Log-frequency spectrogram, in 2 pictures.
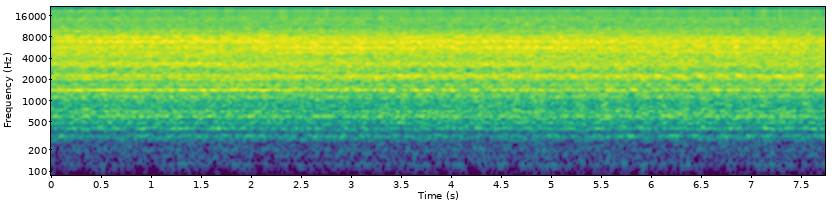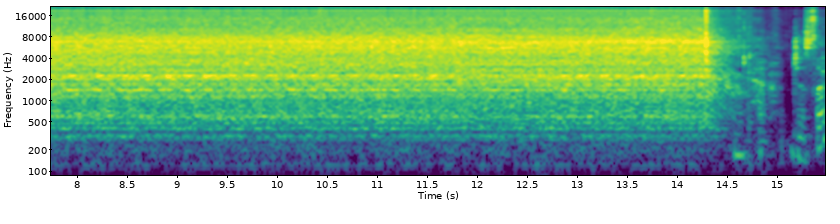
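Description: A hair dryer blows steadily at close range over a wooden church birdhouse kit, a loud and constant whoosh that runs unbroken for about fourteen seconds and then cuts off, followed by faint handling noise.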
